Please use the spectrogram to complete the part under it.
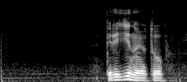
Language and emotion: Russian, neutral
